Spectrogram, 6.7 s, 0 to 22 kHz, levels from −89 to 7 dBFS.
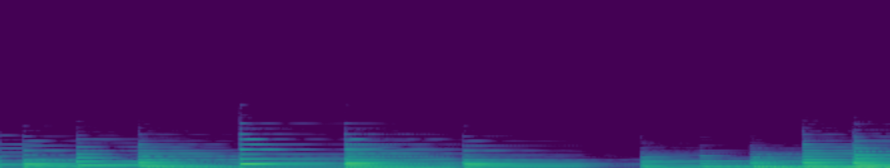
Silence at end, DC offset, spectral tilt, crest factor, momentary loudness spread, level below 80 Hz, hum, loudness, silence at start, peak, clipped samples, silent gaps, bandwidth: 0 s; under 0.1%; -9 dB/octave; 18 dB; 11 LU; -50 dBFS; none; -31 LUFS; 0 s; -12 dBFS; under 0.1%; none; 6.2 kHz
